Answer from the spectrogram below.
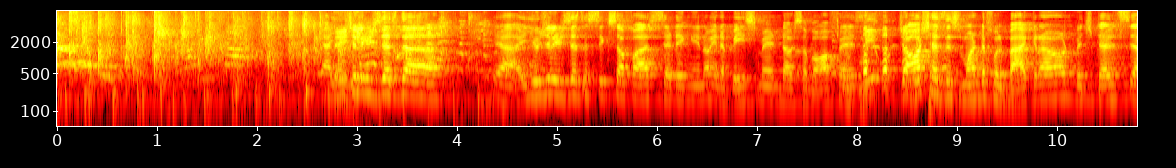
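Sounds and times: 
live audience clapping and cheering: 0:00.0 - 0:04.7
laughter: 0:01.2 - 0:05.3, 0:07.8 - 0:09.1
speech: 0:02.7 - 0:10.8.

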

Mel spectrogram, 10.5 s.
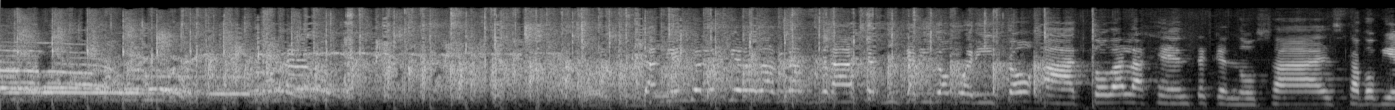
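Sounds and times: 
faint cheering: 0:00.0 - 0:02.8
audience applause: 0:00.0 - 0:07.9
speech: 0:08.7 - 0:10.4.

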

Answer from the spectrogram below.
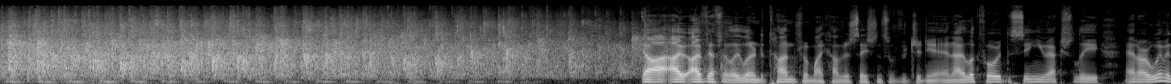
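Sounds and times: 
audience applause: 0:00.0 - 0:07.2
speech: 0:06.4 - 0:11.7.

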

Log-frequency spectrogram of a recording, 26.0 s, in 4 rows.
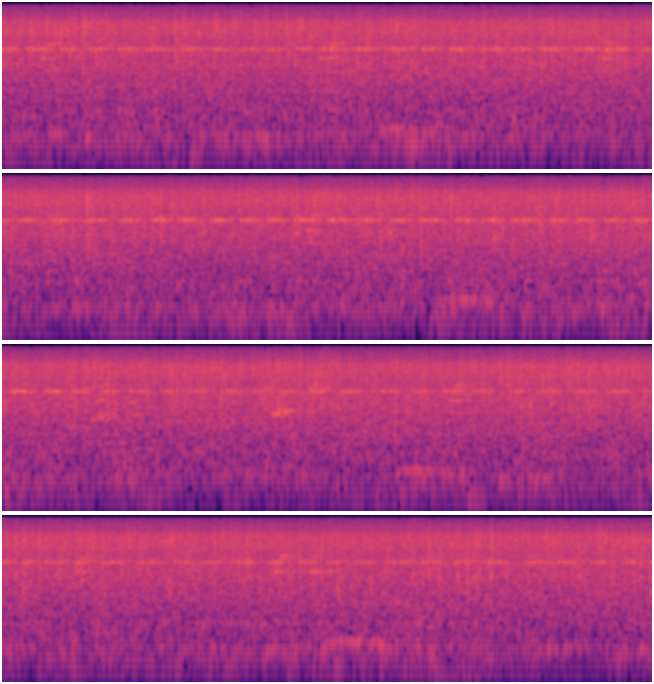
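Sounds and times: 
rainforest rain or dripping hiss: 0:00.0 - 0:26.0.

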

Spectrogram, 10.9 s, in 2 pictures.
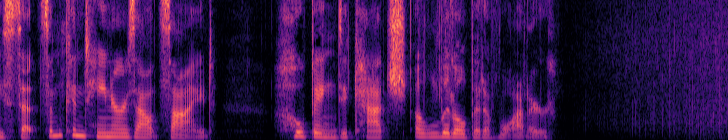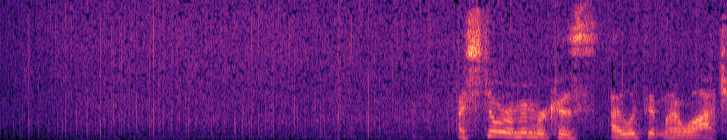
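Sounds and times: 
speech: 0:00.0 - 0:04.2, 0:08.9 - 0:10.8
heavy rain at night: 0:05.0 - 0:10.8.

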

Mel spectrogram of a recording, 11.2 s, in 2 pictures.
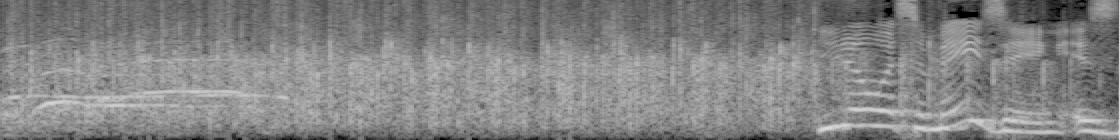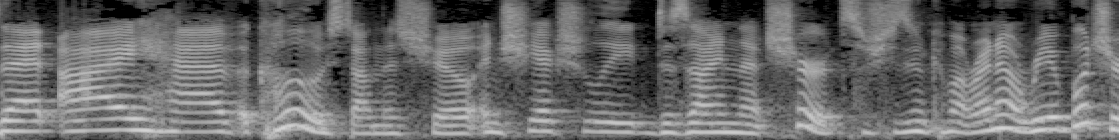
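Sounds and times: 
audience applause: 0:00.0 - 0:05.4
speech: 0:04.3 - 0:11.1.

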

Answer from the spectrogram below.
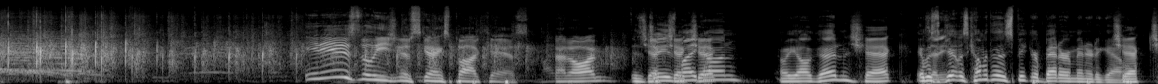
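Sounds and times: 
audience clapping hands: 0:00.0 - 0:07.0
speech: 0:03.1 - 0:11.5.

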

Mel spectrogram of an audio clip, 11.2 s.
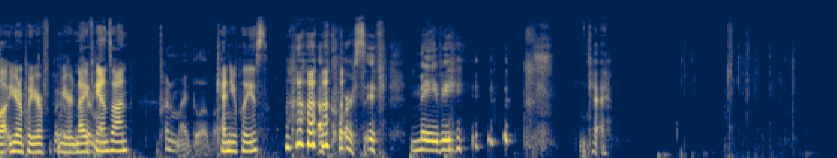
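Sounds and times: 
speech: 0:00.0 - 0:08.2
paper being shredded: 0:09.6 - 0:10.8.

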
